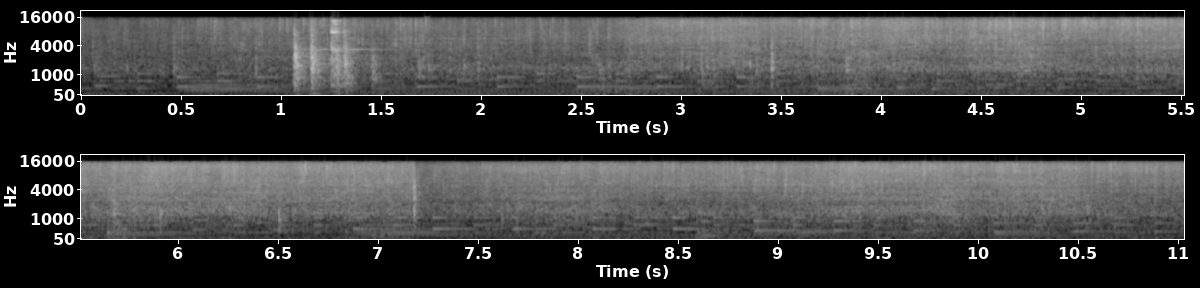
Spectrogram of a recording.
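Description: Spiced paneer and cherry tomatoes sizzling in a non-stick frying pan while being stirred with a spatula, with a sharp knock about a second in.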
